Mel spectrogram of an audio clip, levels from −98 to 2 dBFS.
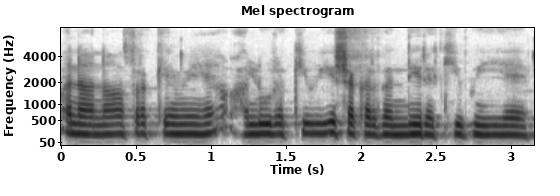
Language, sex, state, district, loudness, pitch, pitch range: Hindi, female, Uttar Pradesh, Jyotiba Phule Nagar, -16 LUFS, 200 Hz, 195-205 Hz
